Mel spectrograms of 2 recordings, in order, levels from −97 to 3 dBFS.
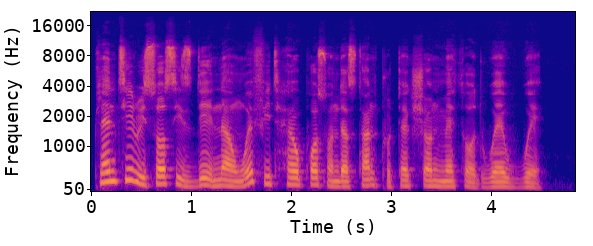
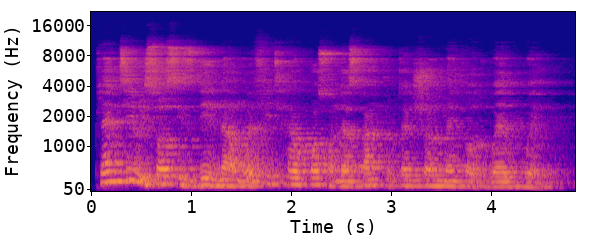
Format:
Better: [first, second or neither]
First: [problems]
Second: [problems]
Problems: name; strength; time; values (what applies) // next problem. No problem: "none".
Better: first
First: none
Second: room echo; dies away in 1 s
